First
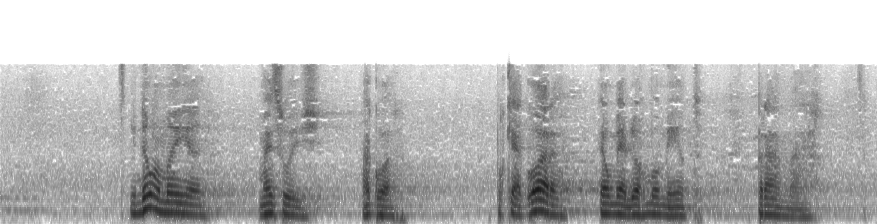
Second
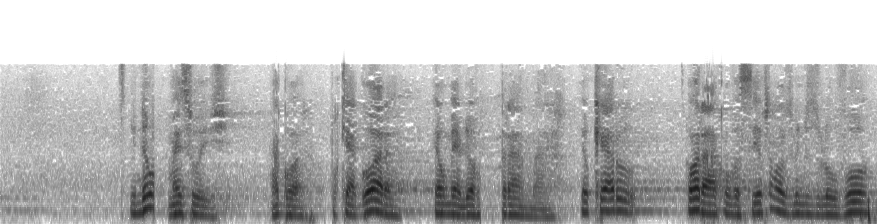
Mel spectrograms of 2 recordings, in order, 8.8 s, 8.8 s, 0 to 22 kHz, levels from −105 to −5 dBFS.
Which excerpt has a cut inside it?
second; 5 cuts; at 1.5 s, 3.2 s, 4.8 s, 5.7 s, 7.6 s

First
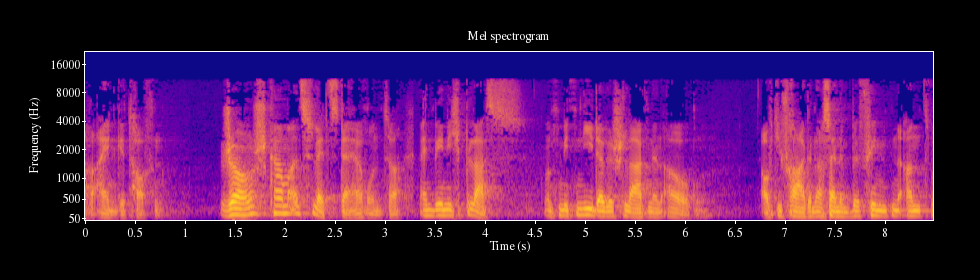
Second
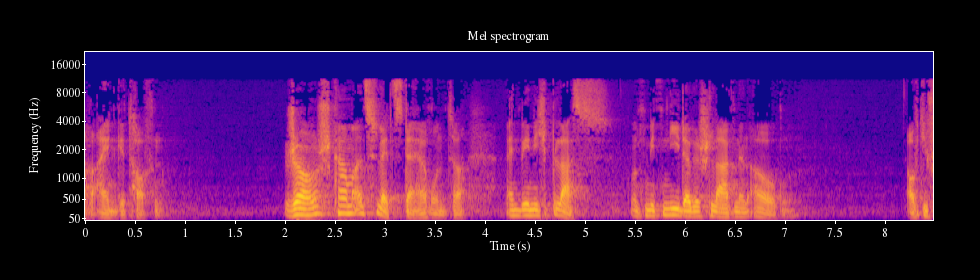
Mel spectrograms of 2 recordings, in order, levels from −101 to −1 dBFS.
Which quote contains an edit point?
first; 3 cuts; at 1.0 s, 3.3 s, 6.6 s

